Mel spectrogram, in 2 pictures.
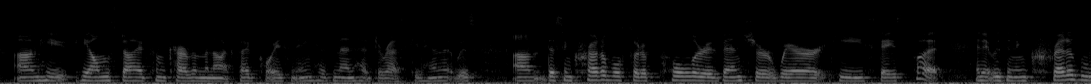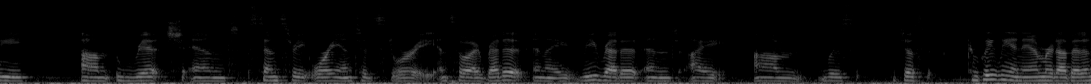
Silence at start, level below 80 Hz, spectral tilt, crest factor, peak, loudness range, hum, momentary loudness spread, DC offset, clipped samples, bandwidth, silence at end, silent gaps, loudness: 0 s; -54 dBFS; -6 dB/octave; 16 dB; -26 dBFS; 4 LU; none; 9 LU; under 0.1%; under 0.1%; 17.5 kHz; 0 s; none; -44 LUFS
